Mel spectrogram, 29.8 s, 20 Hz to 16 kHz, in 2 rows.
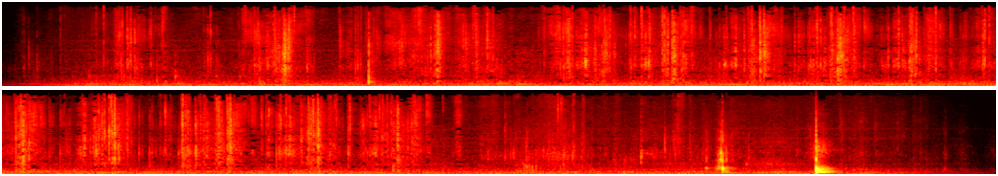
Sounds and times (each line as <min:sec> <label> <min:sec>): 0:00.2 turning pages 0:26.0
